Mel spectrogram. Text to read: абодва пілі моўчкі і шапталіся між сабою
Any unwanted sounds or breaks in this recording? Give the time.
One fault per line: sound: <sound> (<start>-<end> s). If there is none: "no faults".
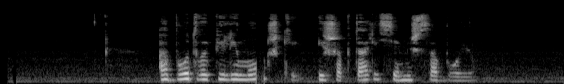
sound: dropout (2.6-2.6 s)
